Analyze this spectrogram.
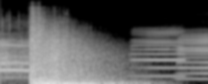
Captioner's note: jail Cell Door Slams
